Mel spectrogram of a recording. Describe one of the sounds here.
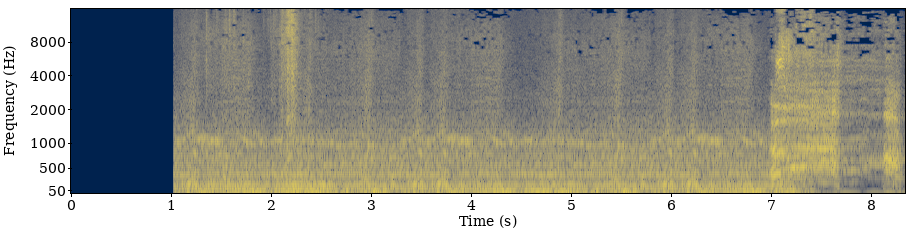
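A lift hums steadily as it descends.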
